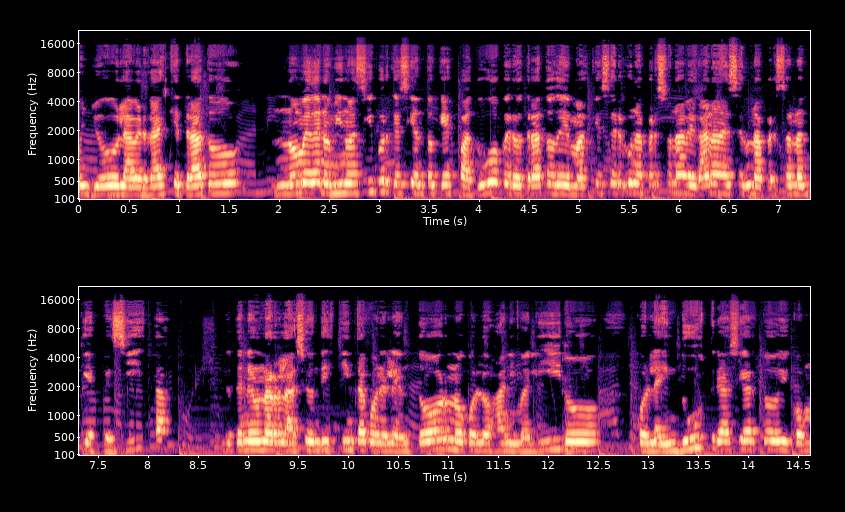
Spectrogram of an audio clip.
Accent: Macul, Santiago Metropolitan Region, Chile; also born or lived in San Bernardo; nací aquí en Santiago, en San Bernardo primero, luego casi toda mi vida la pasé en Macul, como entre Macul, la Florida, siempre vivía como por ahí. Vivía muy cerca del Estadio Monumental

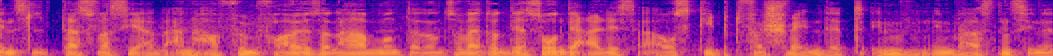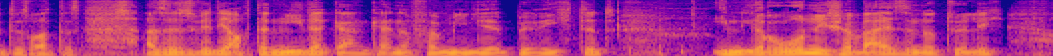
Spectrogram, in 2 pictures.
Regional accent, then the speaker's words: Vienna, Austria; Weil es ist ganz Wiener. Also ich kenne das als Wiener.

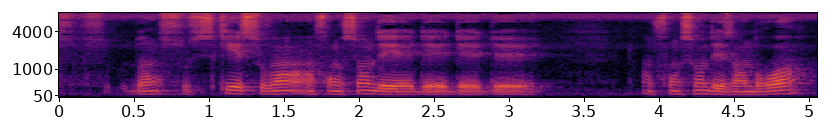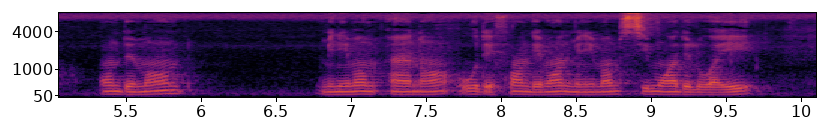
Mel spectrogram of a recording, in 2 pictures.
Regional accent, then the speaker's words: Cameroon; ça, c'est quelque chose qui se fait beaucoup ici chez nous, au Cameroun par exemple.

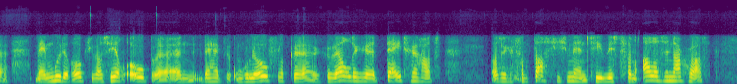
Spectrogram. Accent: North Brabant, Netherlands; Wij zijn Brabanders. Wij hebben sowieso al zeg maar het hart op de tong.

